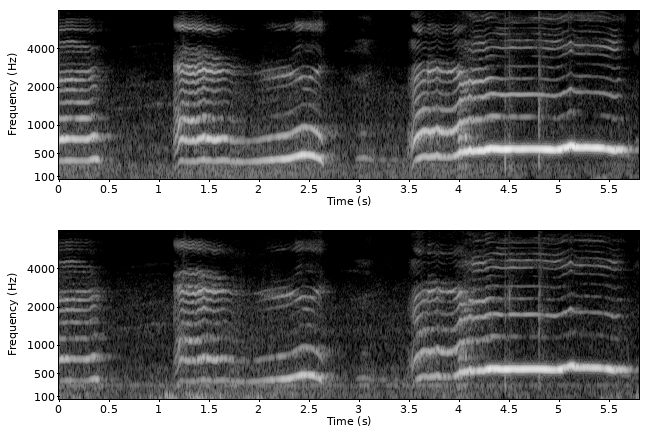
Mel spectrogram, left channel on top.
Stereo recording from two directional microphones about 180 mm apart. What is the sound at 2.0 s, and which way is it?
Baby cry, 10° right (ahead or behind).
